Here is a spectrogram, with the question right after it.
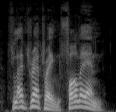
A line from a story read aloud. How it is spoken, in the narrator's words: Tailwind shouted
